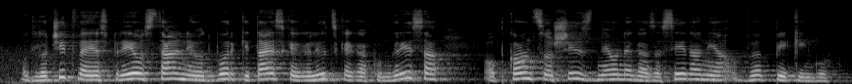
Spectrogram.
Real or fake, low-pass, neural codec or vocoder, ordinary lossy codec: real; 14.4 kHz; none; none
